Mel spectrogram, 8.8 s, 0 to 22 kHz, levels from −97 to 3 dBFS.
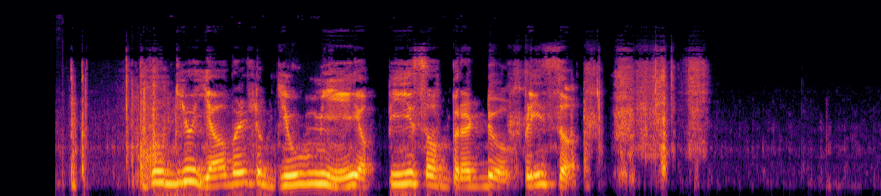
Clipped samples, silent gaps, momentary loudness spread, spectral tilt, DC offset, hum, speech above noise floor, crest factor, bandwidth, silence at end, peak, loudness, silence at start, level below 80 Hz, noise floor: under 0.1%; none; 17 LU; -5.5 dB/octave; under 0.1%; none; 50 dB; 16 dB; 9.4 kHz; 1.75 s; 0 dBFS; -13 LUFS; 0.7 s; -54 dBFS; -63 dBFS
